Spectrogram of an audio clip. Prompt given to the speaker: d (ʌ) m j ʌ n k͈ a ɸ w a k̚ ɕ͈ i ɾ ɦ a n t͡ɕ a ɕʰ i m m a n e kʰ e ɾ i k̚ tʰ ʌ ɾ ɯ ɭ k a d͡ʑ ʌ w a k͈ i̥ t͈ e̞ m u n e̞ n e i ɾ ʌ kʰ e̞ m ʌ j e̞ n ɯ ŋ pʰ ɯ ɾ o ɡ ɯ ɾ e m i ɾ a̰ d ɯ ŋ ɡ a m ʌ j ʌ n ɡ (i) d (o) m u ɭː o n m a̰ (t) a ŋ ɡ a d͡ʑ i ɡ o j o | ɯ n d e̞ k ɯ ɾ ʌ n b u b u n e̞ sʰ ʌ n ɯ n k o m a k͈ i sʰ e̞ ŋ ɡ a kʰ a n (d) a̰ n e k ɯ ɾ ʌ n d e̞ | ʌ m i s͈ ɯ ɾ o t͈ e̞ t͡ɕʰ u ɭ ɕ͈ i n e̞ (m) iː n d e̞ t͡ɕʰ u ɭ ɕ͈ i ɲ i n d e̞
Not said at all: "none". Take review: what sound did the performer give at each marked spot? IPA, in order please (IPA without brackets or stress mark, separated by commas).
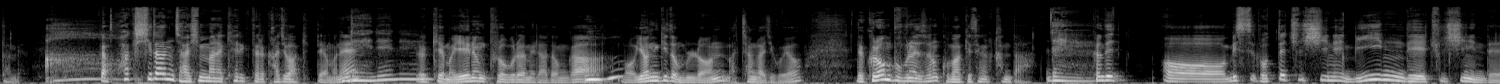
a, i, o, t͡ɕʰ, d, m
